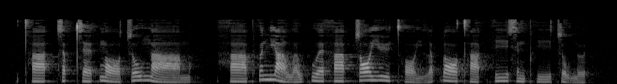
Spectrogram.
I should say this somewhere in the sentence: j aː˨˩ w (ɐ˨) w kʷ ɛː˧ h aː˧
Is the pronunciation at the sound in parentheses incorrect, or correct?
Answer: incorrect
